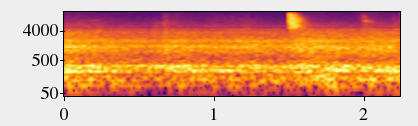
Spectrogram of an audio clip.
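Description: A steady, low rumbling roar fills the scene as a train rolls by, with a brief high hiss cutting in partway through. No one speaks.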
